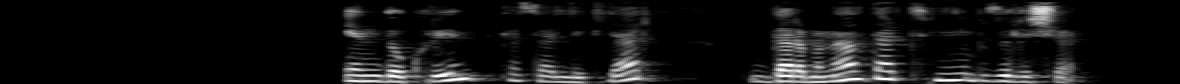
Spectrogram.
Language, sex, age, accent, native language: Uzbek, female, 12-17, Jizzax, Uzbek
